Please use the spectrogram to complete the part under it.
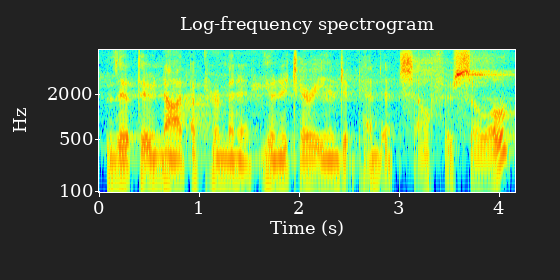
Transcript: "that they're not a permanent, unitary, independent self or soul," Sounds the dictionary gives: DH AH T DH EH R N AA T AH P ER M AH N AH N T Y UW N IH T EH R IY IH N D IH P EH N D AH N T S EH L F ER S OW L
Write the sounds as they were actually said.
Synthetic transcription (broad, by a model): DH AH T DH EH R N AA T AH P ER M AH N AH N T Y UW N IH T EH R IY IH N D IH P EH N D AH N T S EH L F ER S OW L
